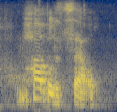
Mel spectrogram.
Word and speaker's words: Hoblitzelle: And my guest is Olivia Hoblitzelle.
